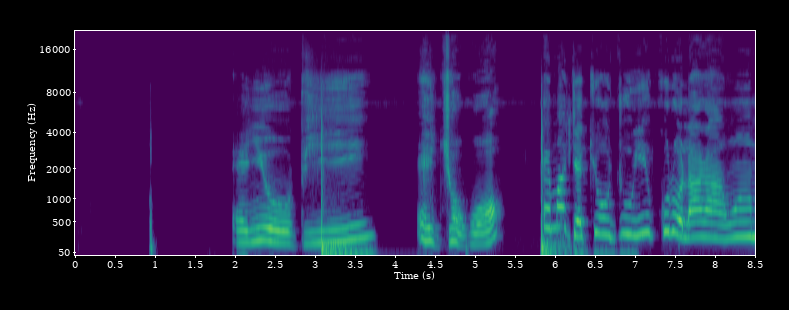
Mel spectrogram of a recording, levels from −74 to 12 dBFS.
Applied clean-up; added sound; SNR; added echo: neural mask model RNNoise.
